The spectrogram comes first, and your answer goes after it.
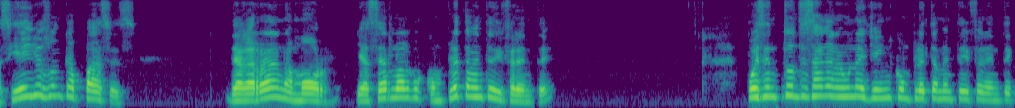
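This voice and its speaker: A young man with a Mexican Spanish accent rants in fast, slangy talk, swearing as he goes. His voice sits high but sounds mellow and soft-edged. The recording is dry, with no room echo. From Mexico, San Luis Potosí. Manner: slangy, ranting, swears freely. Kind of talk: casual chat, film rant.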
